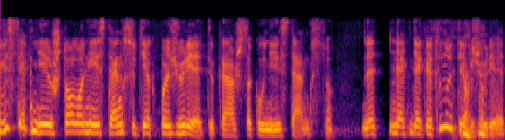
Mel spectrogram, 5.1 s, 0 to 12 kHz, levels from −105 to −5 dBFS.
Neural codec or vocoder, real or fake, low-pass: codec, 16 kHz, 16 kbps, FunCodec, trained on Chinese and English, 50 frames a second; fake; 7.2 kHz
